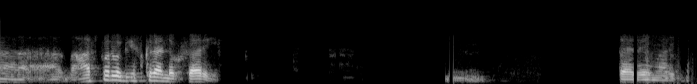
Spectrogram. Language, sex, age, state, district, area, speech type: Telugu, male, 45-60, Telangana, Bhadradri Kothagudem, urban, conversation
